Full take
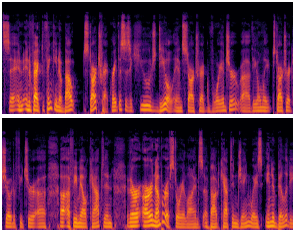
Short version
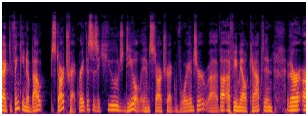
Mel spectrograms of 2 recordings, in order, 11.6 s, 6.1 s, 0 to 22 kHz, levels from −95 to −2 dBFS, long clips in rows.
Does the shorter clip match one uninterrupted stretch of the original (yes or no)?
no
